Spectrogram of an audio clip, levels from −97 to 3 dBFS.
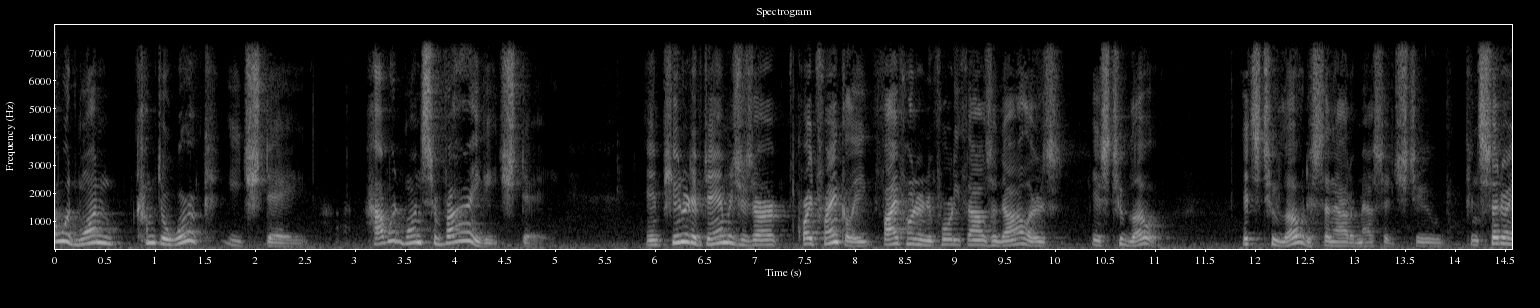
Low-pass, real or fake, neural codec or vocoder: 7.2 kHz; real; none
